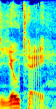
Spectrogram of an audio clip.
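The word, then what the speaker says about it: Yōtei: It's pronounced Yote.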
